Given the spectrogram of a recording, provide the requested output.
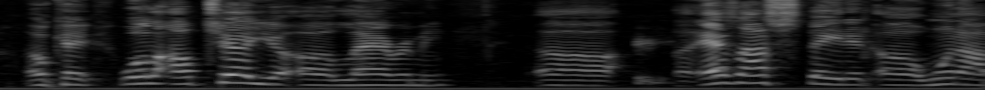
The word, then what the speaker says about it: Larime: Am I pronouncing it right, Larime? Larime.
